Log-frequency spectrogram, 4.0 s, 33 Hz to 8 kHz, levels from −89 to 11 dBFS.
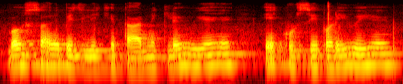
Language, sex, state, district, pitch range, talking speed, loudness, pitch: Hindi, male, Uttar Pradesh, Lalitpur, 105-115 Hz, 195 wpm, -19 LUFS, 110 Hz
